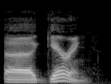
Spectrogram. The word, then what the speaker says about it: Gehring: Steve writes, Gehring, pronounced like herring, not hearing or boring, and Steve is pronounced Worcester, as in Worcestershire.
